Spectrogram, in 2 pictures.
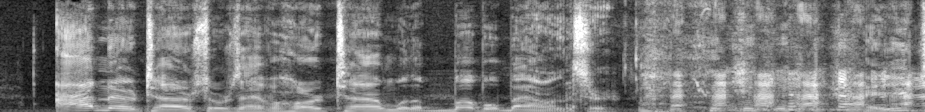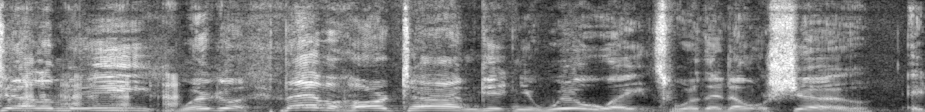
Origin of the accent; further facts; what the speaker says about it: the South, United States; Because we're from the South.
